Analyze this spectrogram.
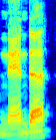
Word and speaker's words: NANDA: I've seen one white paper called Nanda um like rhymes with panda uh which is trying to solve the non-human identity aspect of agentic workflows so that accountability isn't a problem.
